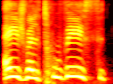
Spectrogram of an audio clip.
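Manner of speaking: high-pitched mock Québécois rant; Québécois French outburst. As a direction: imitate an irate Quebec woman. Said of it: "on the Quebec side".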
